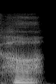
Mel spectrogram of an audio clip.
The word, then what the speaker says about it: ha: She showed him how to say hello, which sounded like ha, and thank you, which was ura.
